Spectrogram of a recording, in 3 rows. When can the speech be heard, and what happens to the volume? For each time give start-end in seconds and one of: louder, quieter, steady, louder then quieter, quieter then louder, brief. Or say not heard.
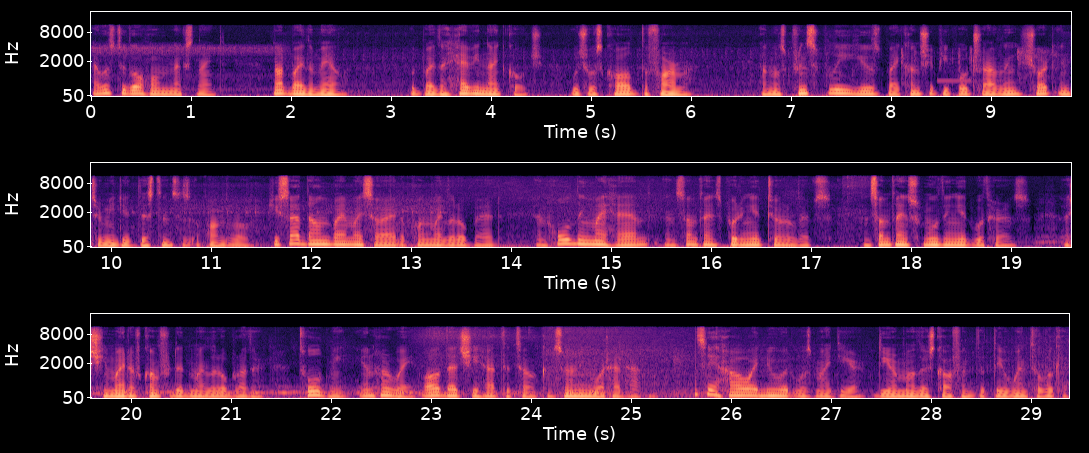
0.0-29.3 steady.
